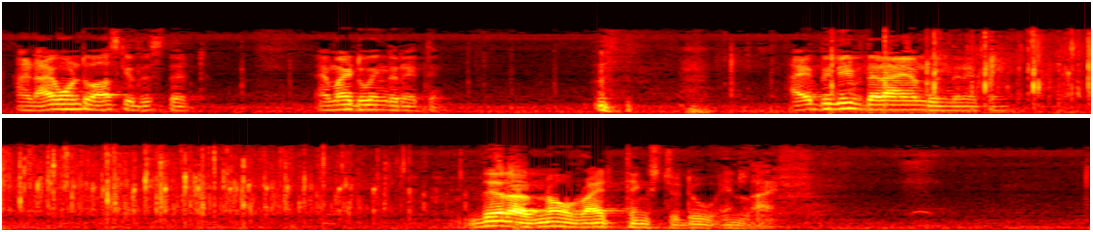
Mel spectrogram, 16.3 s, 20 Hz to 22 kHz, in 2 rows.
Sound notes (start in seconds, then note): 4.4 Sadhguru Laughs; 10.2 applause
